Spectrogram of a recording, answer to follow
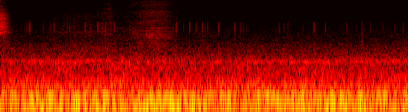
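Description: Steady low road rumble inside the cabin of a moving Chevy Volt.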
